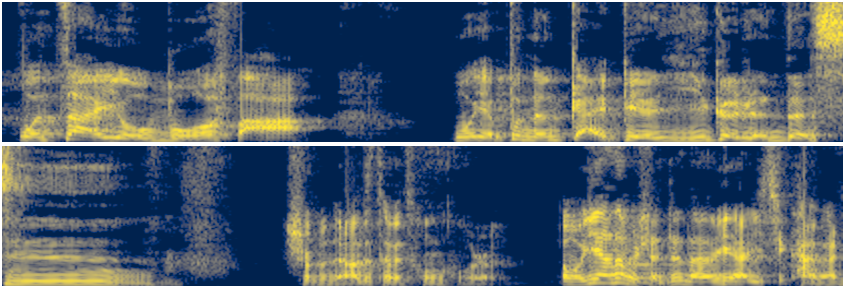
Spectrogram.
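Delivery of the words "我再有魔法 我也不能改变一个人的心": a lightly voiced demon, slow and sorrowful; demon's lament. Retelling the cartoon demon to a co-host, slow mock lament. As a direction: draw out the demon's hopeless words slowly. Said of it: "我刚刚就学的还挺惟妙惟肖的".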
